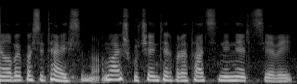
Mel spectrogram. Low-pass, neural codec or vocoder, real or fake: 14.4 kHz; none; real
